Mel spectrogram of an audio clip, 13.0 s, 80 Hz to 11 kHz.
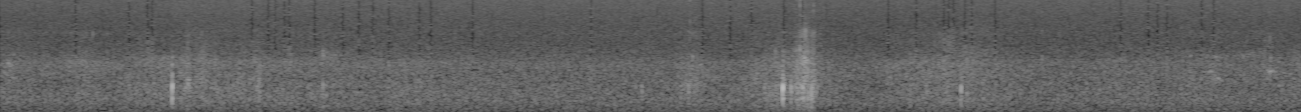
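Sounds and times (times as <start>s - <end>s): faint outdoor ambience: 0.0s - 13.0s.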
